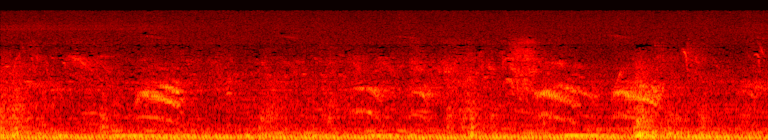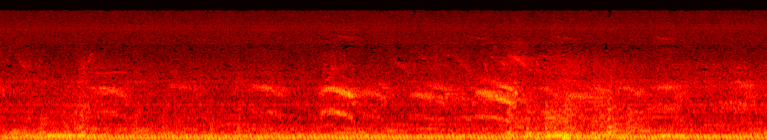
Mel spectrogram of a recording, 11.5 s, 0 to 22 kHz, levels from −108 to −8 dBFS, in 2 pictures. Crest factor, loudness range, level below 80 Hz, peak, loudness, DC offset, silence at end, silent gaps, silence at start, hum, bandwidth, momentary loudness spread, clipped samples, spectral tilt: 18 dB; 2 LU; -52 dBFS; -30 dBFS; -48 LUFS; under 0.1%; 0 s; none; 0 s; none; 16 kHz; 5 LU; under 0.1%; -6 dB/octave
